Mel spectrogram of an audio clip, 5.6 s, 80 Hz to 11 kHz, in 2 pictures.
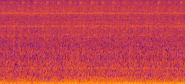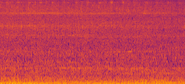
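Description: A 1963 Triumph TR4 roadster's 2,138 cc inline four-cylinder engine idling smoothly with the choke off, a loud, close, even low rumble that swells slightly and settles, no voices.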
